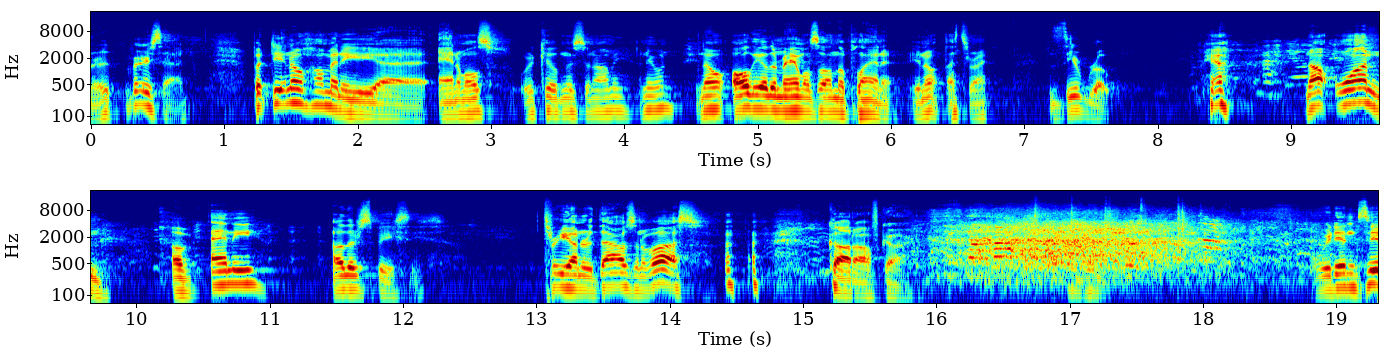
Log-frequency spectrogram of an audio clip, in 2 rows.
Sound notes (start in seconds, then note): 11.8 chuckles; 15.8 audience laughter; 19.0 chuckles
